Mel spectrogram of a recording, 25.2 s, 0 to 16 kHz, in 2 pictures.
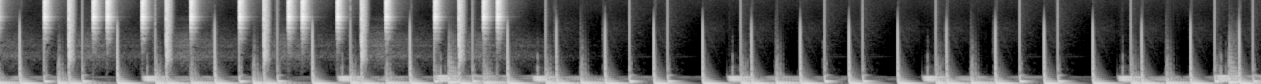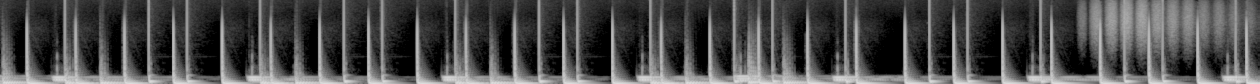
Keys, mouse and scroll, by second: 0.3 alt+middle click, 3.7 click, 4.9 z, 6.7 click, 7.3 click, 7.8 click, 8.2 click, 8.7 shift+click, 9.1 alt+middle click, 9.4 alt+middle drag, 9.9-10.3 scroll up 4, 10.3 alt+middle click, 10.7 scroll up 2, 11.0 s, 12.4-16.1 typing, 20.7 middle drag, 21.0-21.4 scroll down 2, 21.4 middle click, 21.6 ctrl+a, 22.9 o.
